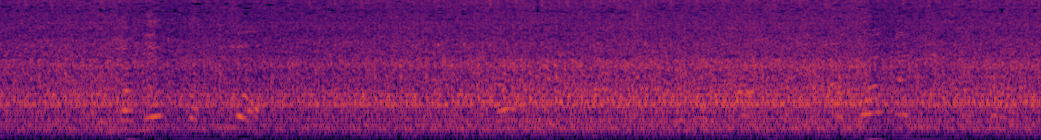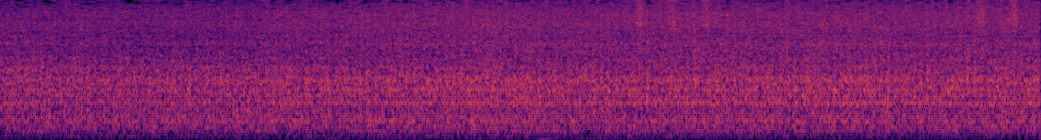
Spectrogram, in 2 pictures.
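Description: A steady motor hum, unchanging in pitch, over a constant background hiss. Faint, brief voice-like sounds come and go in the first half.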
